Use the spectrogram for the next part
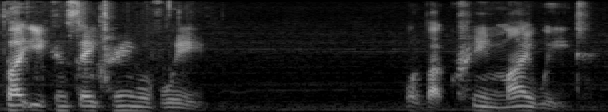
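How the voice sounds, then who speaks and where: An unhurried man with a medium-pitched voice hosts a casual live sale, reading out items and filling the gaps with rambling, wry banter with the chat. Background noise can be clearly heard.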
